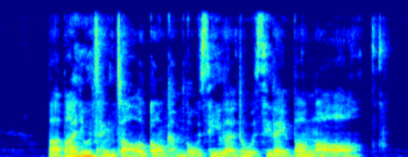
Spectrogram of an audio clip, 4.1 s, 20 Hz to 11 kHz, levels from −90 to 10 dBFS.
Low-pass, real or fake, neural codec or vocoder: 9.9 kHz; fake; vocoder, 44.1 kHz, 128 mel bands, Pupu-Vocoder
